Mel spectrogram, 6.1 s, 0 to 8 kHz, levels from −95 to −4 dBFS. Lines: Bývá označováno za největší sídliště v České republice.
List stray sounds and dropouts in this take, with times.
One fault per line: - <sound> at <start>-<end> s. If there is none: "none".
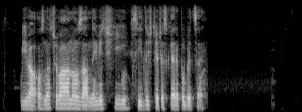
none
